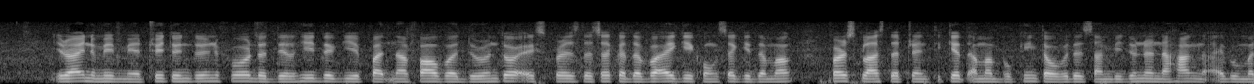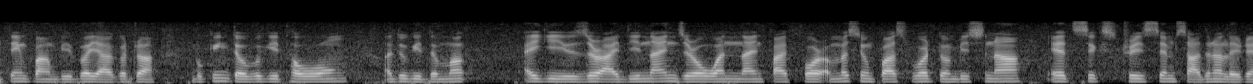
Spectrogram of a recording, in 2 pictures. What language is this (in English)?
Manipuri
